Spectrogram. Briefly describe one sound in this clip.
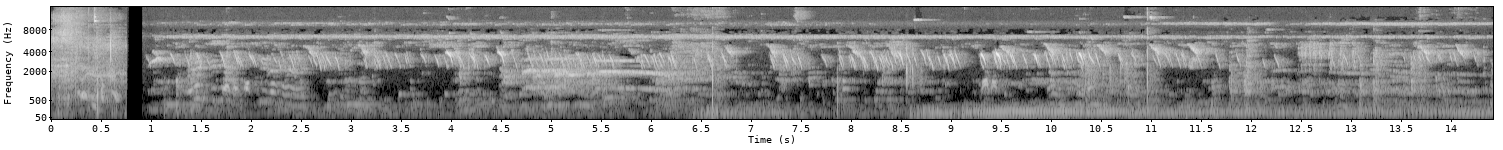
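Ducklings peep rapidly and continuously.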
